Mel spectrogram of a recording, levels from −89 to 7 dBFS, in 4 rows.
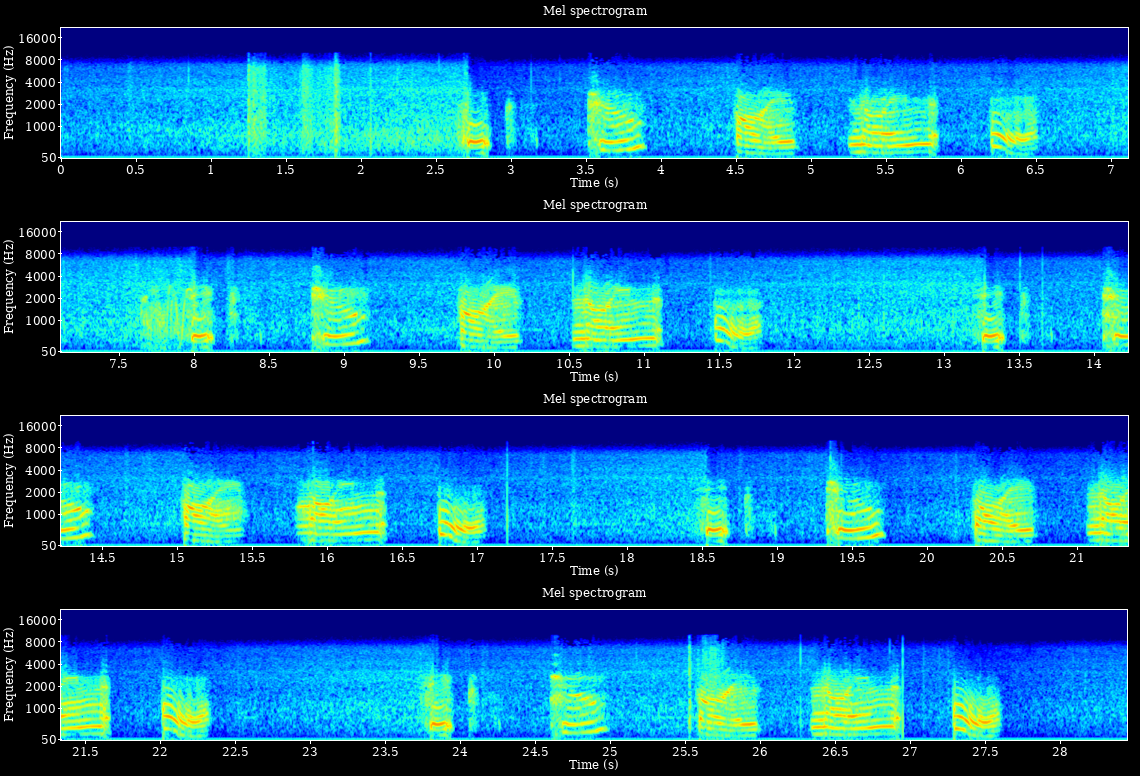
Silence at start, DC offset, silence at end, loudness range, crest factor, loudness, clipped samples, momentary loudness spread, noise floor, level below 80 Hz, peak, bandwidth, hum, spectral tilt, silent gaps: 0 s; under 0.1%; 0 s; 4 LU; 16 dB; -25 LUFS; under 0.1%; 20 LU; -48 dBFS; -54 dBFS; -10 dBFS; 10 kHz; none; -3 dB/octave; none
